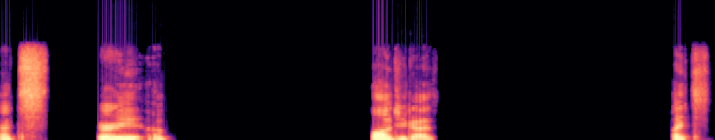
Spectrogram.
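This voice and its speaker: A soft-spoken man at a fairly slow pace, with long, frequent pauses and a dry, close sound with no echo. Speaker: livestream reaction host. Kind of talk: casual livestream chat. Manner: quiet, soft-spoken.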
